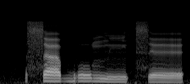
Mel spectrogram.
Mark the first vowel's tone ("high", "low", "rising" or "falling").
high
